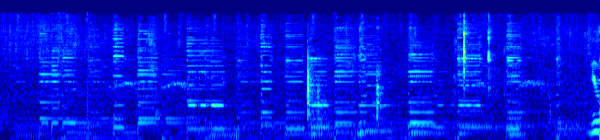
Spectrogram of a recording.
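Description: Background music: an acoustic guitar playing plucked and strummed notes at a moderate level.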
